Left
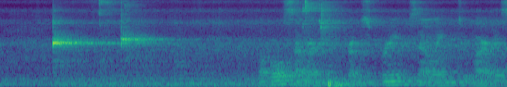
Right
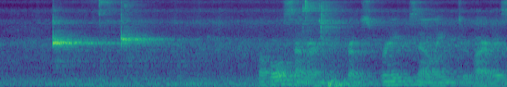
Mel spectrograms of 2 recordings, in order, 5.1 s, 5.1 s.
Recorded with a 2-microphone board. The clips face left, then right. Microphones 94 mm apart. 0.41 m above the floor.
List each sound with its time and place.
0.5 s dripping: 45° left (ahead or behind), 1.6 m
2.6 s a man speaking: 20° right (ahead or behind), 0.8 m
